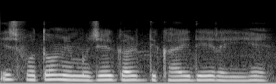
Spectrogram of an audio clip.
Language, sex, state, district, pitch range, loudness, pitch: Hindi, female, Arunachal Pradesh, Papum Pare, 195-205 Hz, -13 LUFS, 200 Hz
